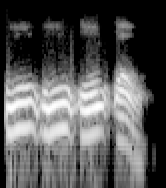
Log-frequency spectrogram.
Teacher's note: उच्चारण करेंगे तो आपकी जो मुख की आकृति है, जिसमें आपकी जो ओष्ठ है वो कैसे होंगे, सर्कल राउंडेड हो जाएंगे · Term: वृत्ताकार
